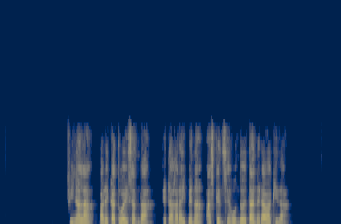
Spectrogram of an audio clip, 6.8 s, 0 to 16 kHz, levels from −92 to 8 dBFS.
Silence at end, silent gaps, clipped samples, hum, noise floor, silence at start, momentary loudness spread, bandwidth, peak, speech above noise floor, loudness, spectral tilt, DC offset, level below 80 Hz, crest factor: 1.1 s; none; under 0.1%; none; under -90 dBFS; 1.35 s; 10 LU; 7.8 kHz; -4 dBFS; over 64 dB; -26 LUFS; -5 dB/octave; under 0.1%; -58 dBFS; 24 dB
